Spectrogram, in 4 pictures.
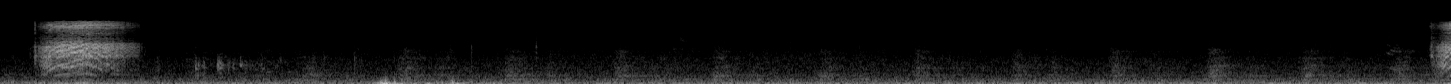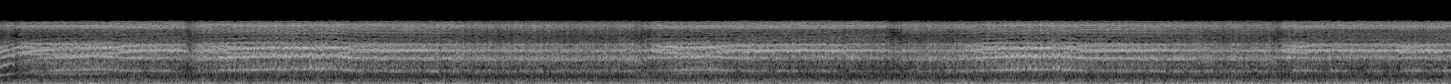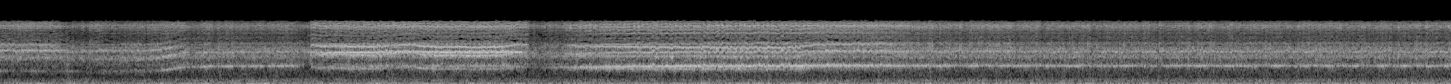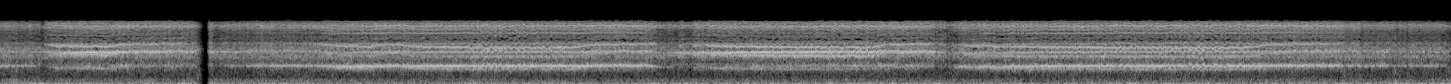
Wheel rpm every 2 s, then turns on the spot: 20, 0, 0, 0, 0, 0, 0, 130, 160, 160, 160, 160, 160, 160, 160, 210, 220, 210, 220, 230, 230, 230, 230, 220, 220, 210, 220, 210, 230.
none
